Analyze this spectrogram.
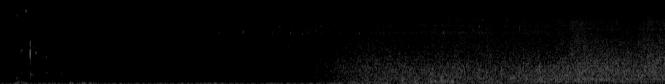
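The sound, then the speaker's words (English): Atlantic sea waves wash and splash around a boat on its way to Cape Clear, starting quieter and swelling into a loud, continuous rush of water and spray that fills the second half with no voices. “So now we're on the boat to Cape Clear and everyone's there. The sea spray from the Atlantic frizzing our hair.”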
